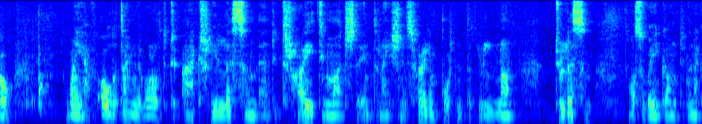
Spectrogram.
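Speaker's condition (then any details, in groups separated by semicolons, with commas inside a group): No condition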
